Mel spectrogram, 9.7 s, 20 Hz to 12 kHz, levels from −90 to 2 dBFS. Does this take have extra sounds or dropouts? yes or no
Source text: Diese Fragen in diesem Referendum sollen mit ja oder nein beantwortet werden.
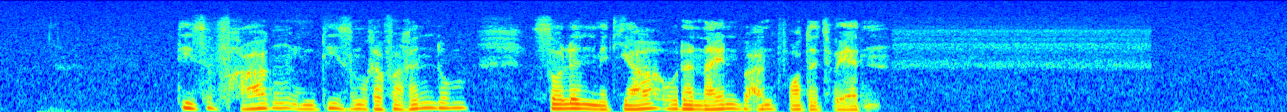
no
